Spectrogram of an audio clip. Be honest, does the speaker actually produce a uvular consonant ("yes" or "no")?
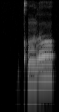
no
